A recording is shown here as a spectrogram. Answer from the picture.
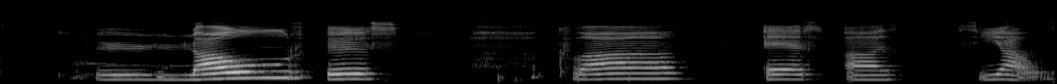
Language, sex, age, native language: Icelandic, male, 6, Icelandic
